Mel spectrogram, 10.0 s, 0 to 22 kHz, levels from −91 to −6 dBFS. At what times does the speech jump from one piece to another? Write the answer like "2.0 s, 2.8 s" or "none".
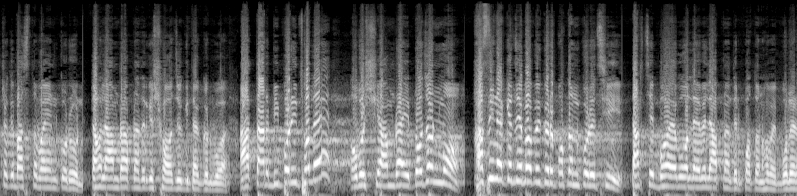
none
